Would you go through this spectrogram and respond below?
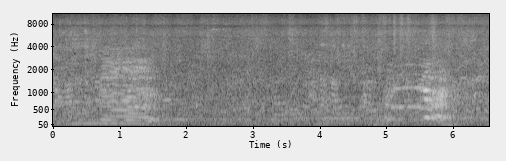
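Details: Cattle at the crowded Kamalapur cattle market in 2025, ahead of Eid al-Adha (Qurbani): one long low moo with stacked harmonics lasting about a second and a half, then quieter lowing and a brief higher cry near the end over market noise.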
